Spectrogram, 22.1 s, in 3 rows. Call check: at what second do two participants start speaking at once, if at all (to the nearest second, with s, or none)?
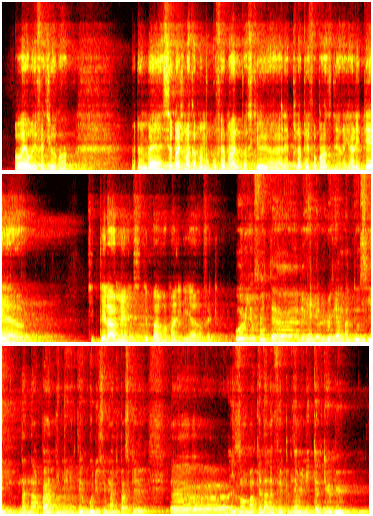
none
